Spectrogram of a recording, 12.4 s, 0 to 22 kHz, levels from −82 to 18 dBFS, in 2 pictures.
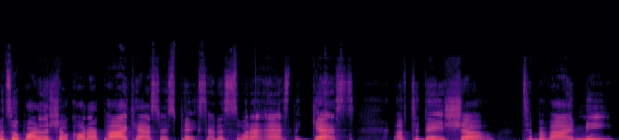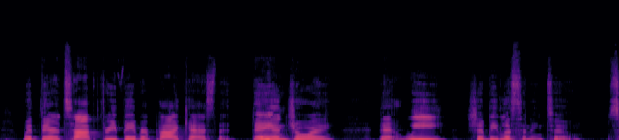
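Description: Nothing stood out as a technical fault on listening to this speech recording.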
